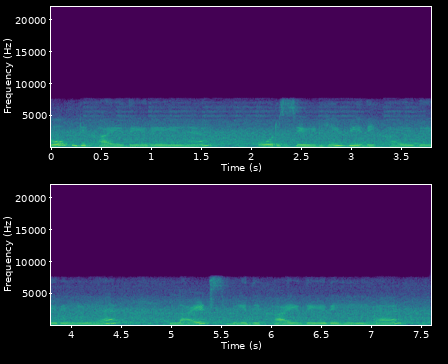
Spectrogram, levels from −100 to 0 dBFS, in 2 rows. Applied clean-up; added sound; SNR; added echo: none; Guitar; 19 dB; none.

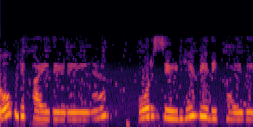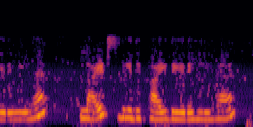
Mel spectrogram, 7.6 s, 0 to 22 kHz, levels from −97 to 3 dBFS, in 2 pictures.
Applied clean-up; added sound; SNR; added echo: classical method spectral subtraction.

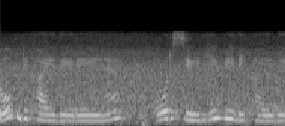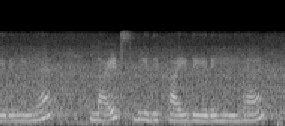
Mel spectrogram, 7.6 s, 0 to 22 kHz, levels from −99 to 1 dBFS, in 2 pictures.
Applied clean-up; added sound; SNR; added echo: none; none; none; none.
